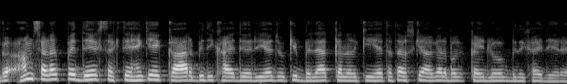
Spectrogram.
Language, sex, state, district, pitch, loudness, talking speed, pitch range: Hindi, male, Bihar, Araria, 180 Hz, -17 LUFS, 315 wpm, 175-200 Hz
